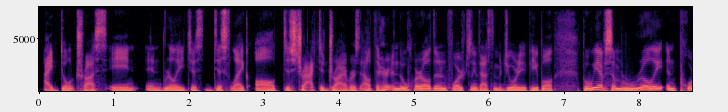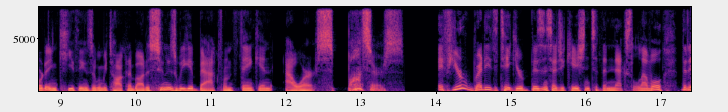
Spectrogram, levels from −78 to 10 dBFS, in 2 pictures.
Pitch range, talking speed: 145-175 Hz, 205 wpm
